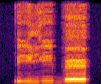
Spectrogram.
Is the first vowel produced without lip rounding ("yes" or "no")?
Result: yes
